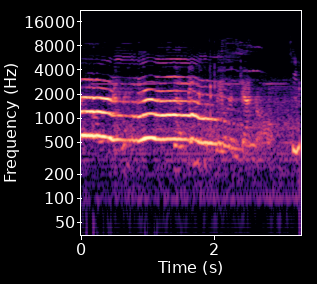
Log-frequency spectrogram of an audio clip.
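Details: Pet greyhound 'talking' with a sustained, wavering moan that rises and falls gently, then fades and trails downward over about three seconds. There is no other clear sound.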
